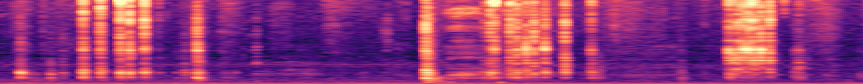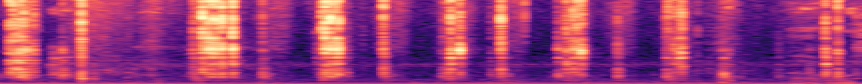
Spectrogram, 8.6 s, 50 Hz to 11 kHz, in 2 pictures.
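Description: A ratchet with an M8 triple square socket works on turbo bolts under a 2009-2017 Volkswagen Tiguan, giving close, rapid clicking bursts in an uneven rhythm over a steady low hum.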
